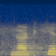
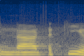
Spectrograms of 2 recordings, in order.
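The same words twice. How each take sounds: First: नटकीय with short "nat"; quick nat-keey for नटकीय; wrong form. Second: नाटकीय with long "naat"; slow naat-keey for नाटकीय; correct form. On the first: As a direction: keep the first vowel of नटकीय short. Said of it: "नहीं". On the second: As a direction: stretch the first vowel of नाटकीय. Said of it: "होता है". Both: Shown as a demonstration.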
